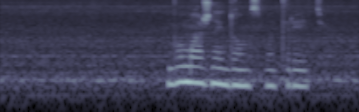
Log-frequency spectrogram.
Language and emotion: Russian, neutral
